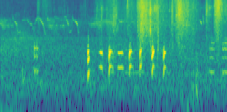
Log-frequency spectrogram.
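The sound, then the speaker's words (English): Chickens cluck in a quick run of short, repeated notes, moderately loud, with scattered bird chirps and a faint outdoor hiss in the background. “You know, see if I can make my chickens make some noises.”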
